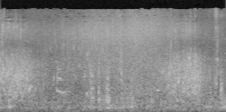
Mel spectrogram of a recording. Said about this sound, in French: Une chaloupe s'est détachée et s'est approchée de moi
